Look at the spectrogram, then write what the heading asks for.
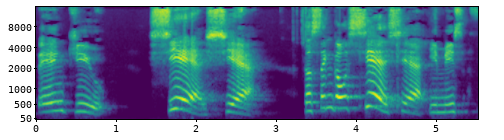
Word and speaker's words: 谢谢: 西, this X we pronounce C I E 耶, 西, 耶, 谢, but the tone is the fourth tone, so we pronounce 谢, 谢.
